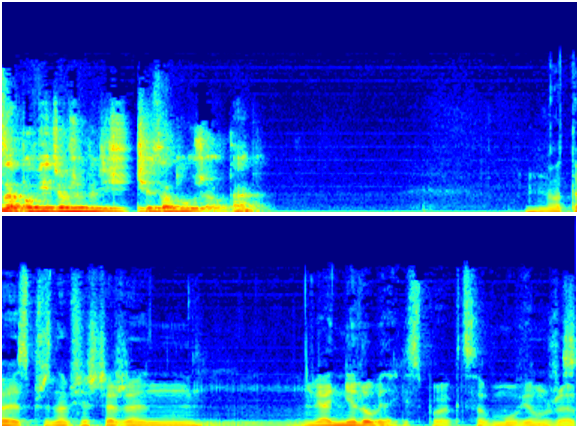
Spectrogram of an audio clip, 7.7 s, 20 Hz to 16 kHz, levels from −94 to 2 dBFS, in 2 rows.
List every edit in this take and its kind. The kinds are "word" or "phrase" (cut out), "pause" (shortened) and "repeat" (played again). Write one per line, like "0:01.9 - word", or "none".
none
